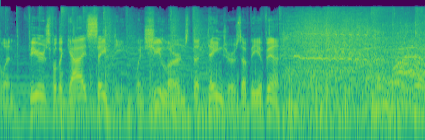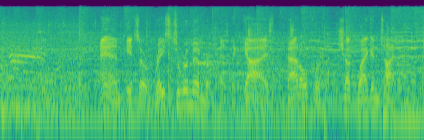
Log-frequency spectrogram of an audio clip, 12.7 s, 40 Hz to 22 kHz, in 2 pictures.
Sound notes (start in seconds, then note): 4.2 horse neighs; 5.3 crowd gasps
